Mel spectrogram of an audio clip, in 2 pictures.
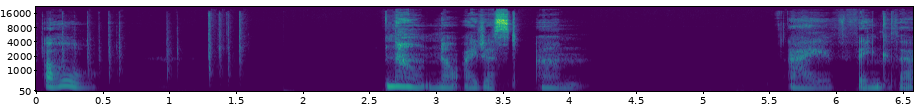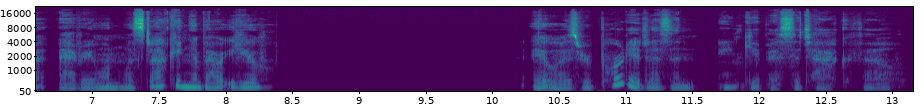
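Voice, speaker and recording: A woman playing a kindly, apologetic registration clerk in an ASMR roleplay, speaking softly and often in a whisper with a gentle, reassuring manner. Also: lowish voice, takes it slowly, long pauses, no room sound, studio quality, exaggerated voice. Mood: apologetic, soothing. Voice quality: soft, breathy, often whispered. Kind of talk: ASMR roleplay, soft whispery speech to the listener.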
